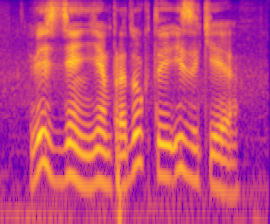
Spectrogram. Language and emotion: Russian, neutral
